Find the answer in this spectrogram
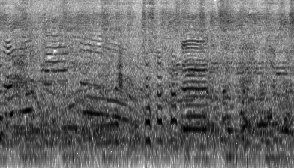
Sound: laughter

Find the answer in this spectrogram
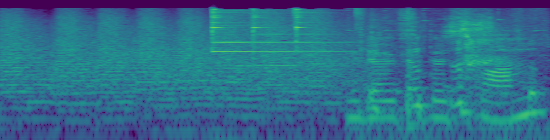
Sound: bell rings

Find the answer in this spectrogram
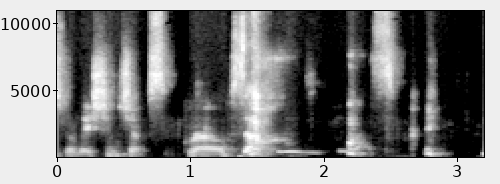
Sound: laughs

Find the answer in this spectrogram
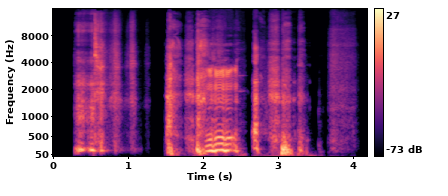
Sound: laughter

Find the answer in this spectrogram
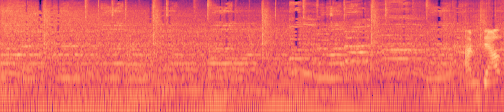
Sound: motor rumbles

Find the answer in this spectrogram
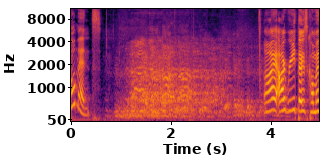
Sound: laughter

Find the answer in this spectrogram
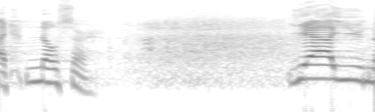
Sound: congregation laughing

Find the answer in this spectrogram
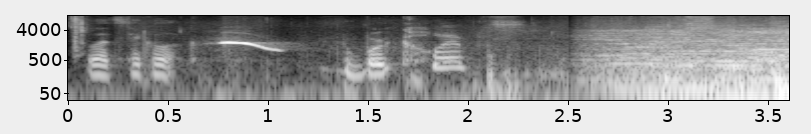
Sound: Dustin whistles; squishing noises; dramatic music

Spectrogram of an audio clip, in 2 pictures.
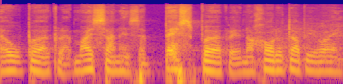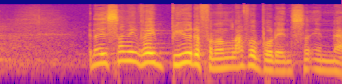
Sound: laughter

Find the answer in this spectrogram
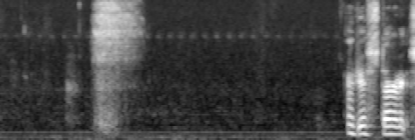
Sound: sniffling

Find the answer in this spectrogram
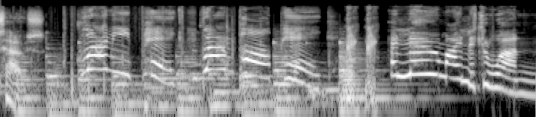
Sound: snorts

